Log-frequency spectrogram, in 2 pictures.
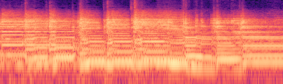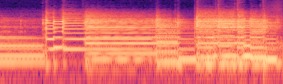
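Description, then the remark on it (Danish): An effected electric guitar strums a sequence of rich, sustained chords with a bright top note ringing steadily through the changes, drenched in chorus and mild distortion, played alone. “Nå, men man, tager, man, man, man pluder ligesom rundt i akkorderne på sådan en, hvor der lidt er to toner meget. Altså, den tone i toppen hele tiden.”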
